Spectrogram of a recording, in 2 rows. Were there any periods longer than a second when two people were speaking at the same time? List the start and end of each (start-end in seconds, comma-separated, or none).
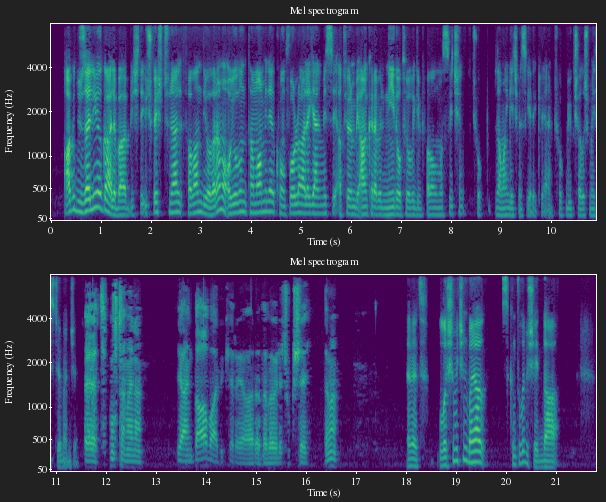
none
